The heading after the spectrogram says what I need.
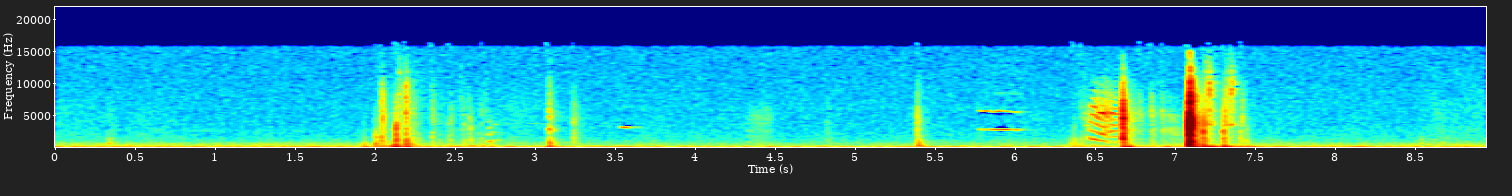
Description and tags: hollow wood door open then close
this is my bedroom door opening and then closeting. it was recorded with a sennheiser e835 dynamic microphone, and a behringer tube ultragain mic100 preamp.
close-door, door, wood, wood-door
